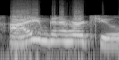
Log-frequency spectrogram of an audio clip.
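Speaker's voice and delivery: retold angry outburst; mad, upset threat. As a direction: threaten in exasperated anger. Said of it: "getting so upset".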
